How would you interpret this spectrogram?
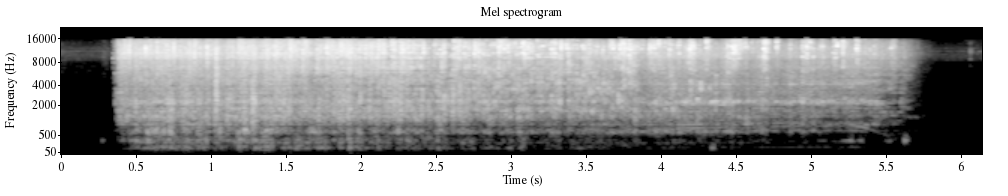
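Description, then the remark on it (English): A metal herb grinder being twisted, making a steady gritty, metallic crunching and rattling for about five seconds, loud and continuous, with no one talking. “No more messing around with some scissors and shit. This chops it up, boy.”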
